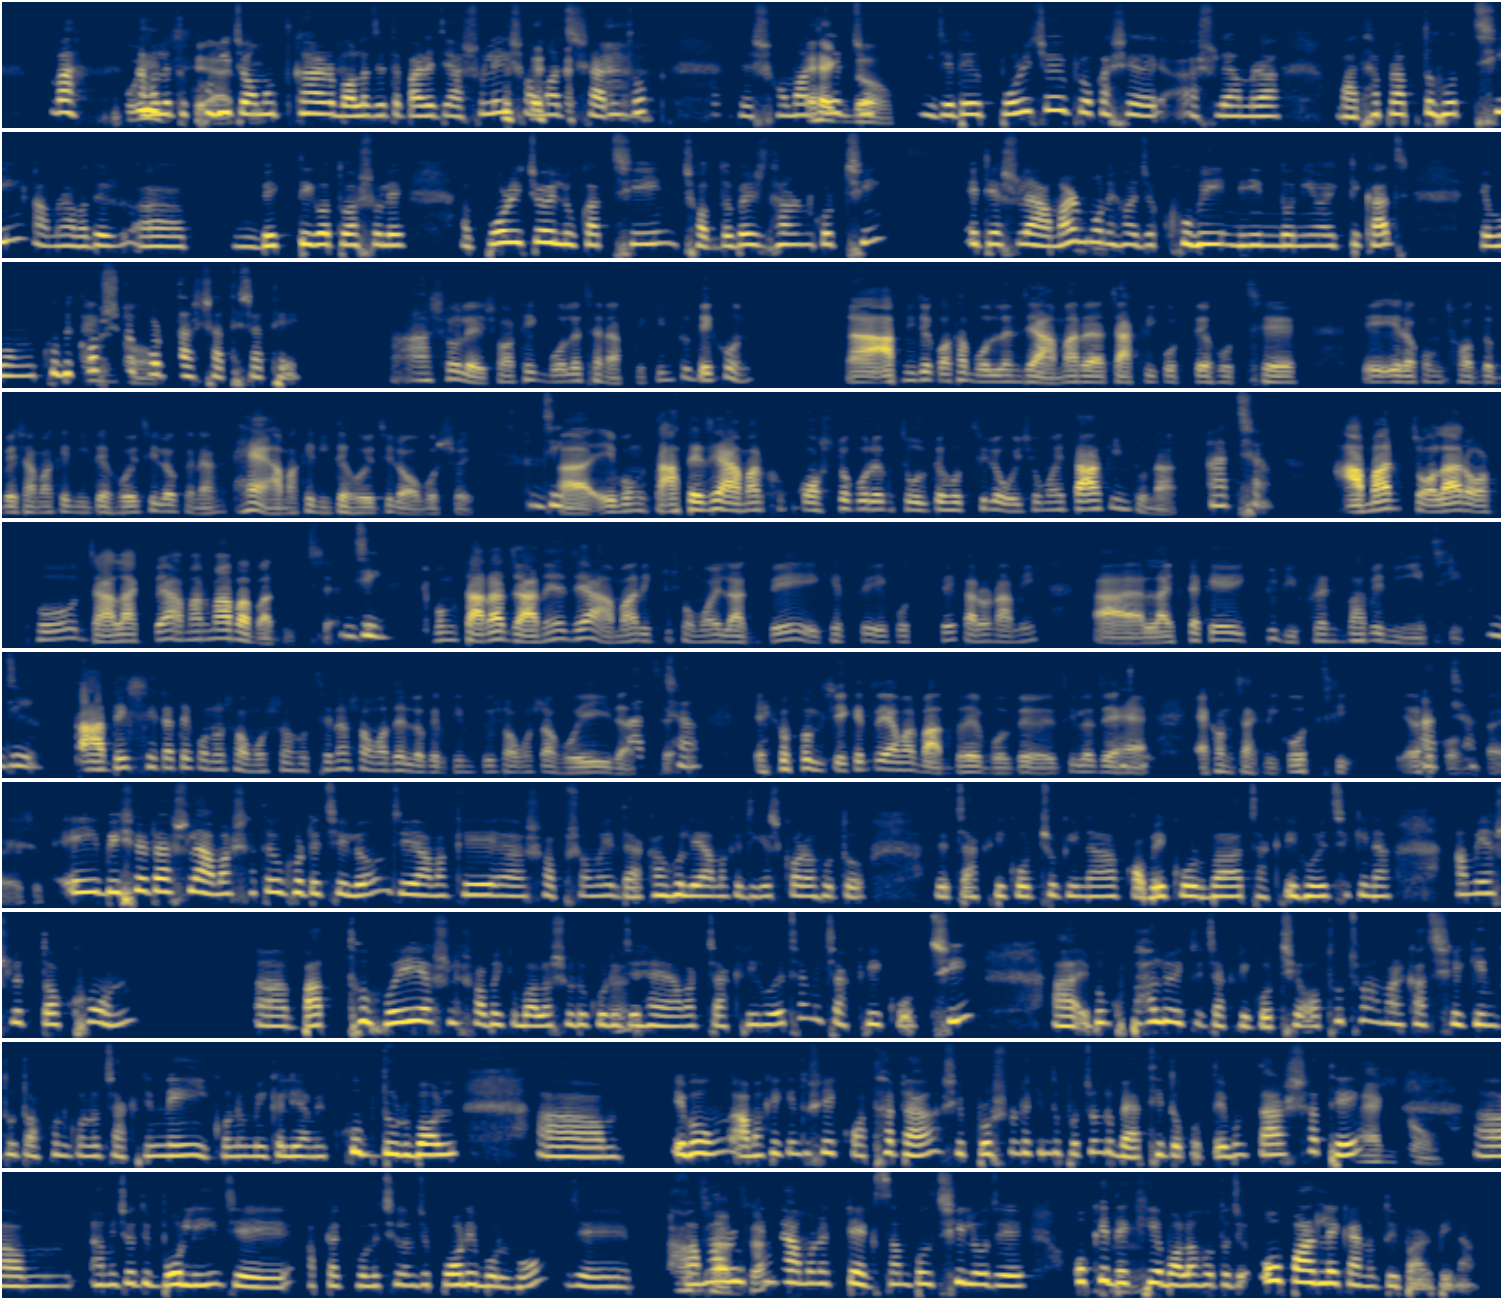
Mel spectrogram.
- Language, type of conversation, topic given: Bengali, unstructured, আপনি কি মনে করেন সমাজ মানুষকে নিজের পরিচয় প্রকাশ করতে বাধা দেয়, এবং কেন?
- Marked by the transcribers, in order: other background noise; laugh; tapping; laughing while speaking: "এবং সেক্ষেত্রেই"; laughing while speaking: "এরকমটাই"; in English: "economically"; "আপনাকে" said as "আপনাক"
